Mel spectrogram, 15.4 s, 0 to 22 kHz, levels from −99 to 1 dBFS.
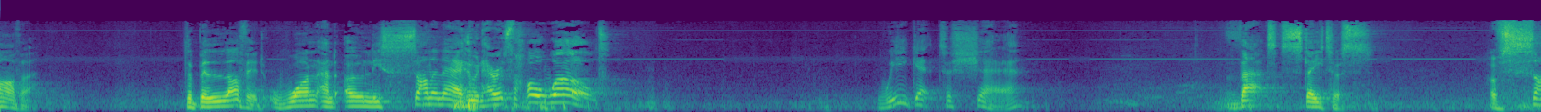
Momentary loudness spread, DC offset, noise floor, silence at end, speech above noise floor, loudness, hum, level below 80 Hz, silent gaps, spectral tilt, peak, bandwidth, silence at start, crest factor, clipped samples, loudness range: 17 LU; under 0.1%; -60 dBFS; 0 s; 40 dB; -20 LUFS; none; -48 dBFS; none; -4 dB/octave; -2 dBFS; 11.5 kHz; 0 s; 20 dB; under 0.1%; 16 LU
